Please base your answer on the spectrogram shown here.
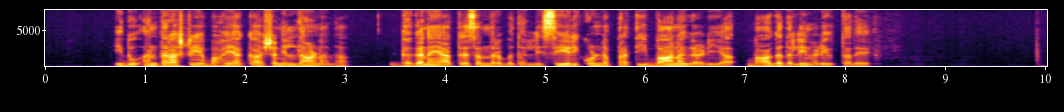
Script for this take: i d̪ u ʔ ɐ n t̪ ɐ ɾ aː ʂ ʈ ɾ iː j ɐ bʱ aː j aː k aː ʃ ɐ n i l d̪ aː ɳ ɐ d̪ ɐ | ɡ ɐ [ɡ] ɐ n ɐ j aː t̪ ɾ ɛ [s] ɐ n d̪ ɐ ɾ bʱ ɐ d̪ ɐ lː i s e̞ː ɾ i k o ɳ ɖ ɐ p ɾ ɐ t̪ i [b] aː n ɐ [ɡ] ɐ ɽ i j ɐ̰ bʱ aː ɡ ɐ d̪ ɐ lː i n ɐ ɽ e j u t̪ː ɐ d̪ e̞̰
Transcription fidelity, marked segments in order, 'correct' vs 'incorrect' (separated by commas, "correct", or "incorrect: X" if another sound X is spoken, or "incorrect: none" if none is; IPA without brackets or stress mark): correct, correct, correct, correct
